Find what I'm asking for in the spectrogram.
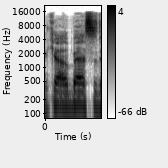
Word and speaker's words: Calabasas: It's been is he on Calabasas, California? Am I pronouncing that correctly? – Yeah, Calabasas, that's where he lives.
